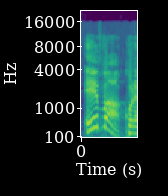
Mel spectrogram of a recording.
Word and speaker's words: AVA: まず最初の候補はこちら、エヴァ、これ AVA と書いてエヴァです。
